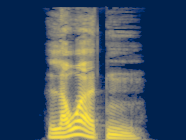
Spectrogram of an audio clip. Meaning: inflection of lauern: 1. first/third-person plural preterite 2. first/third-person plural subjunctive II
- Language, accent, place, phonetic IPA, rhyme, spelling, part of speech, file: German, Germany, Berlin, [ˈlaʊ̯ɐtn̩], -aʊ̯ɐtn̩, lauerten, verb, De-lauerten.ogg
